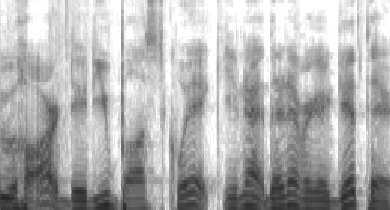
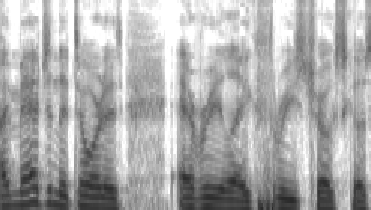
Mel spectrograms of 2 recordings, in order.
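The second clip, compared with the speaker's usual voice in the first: ordinary talk, nothing marked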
